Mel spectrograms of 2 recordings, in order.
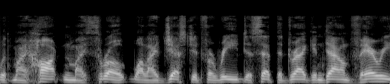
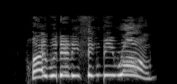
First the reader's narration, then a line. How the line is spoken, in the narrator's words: His voice ended in a squeak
